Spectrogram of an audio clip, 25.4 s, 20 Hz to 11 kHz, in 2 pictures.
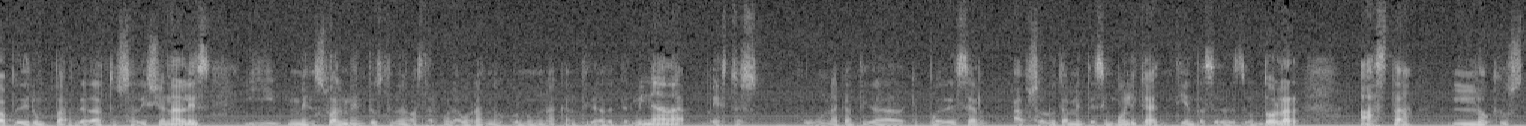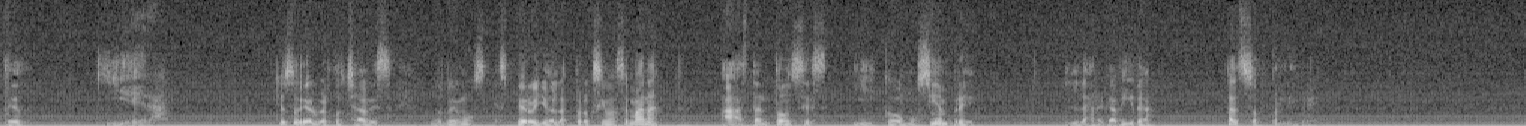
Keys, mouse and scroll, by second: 24.3 click.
